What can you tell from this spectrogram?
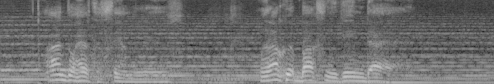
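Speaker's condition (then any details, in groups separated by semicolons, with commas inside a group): Parkinson's syndrome; mild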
